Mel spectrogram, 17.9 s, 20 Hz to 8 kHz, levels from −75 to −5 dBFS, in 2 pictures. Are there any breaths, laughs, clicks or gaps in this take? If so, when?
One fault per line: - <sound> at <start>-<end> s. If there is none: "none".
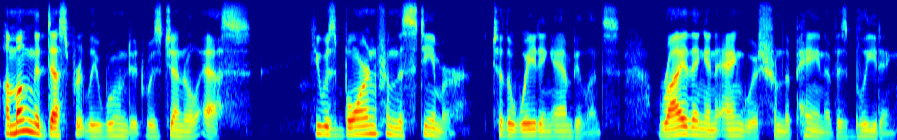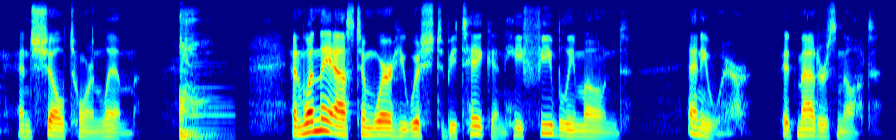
- thud at 10.8-11.3 s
